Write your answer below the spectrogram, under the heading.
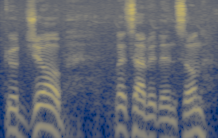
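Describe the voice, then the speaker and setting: An actor playing a middle-aged blacksmith father in a video game, gruff and authoritative. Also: mid-range voice, lively intonation, unhurried, darkish tone, a little hiss or hum, close to an everyday voice. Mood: pleased, businesslike. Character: stern middle-aged blacksmith father, proud of his craft. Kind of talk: video game cutscene acting.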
